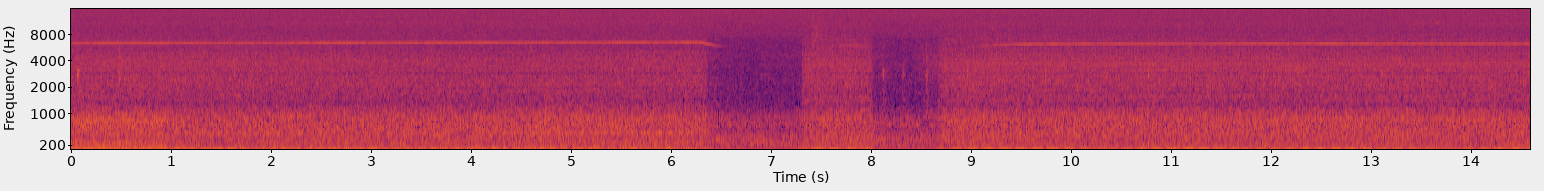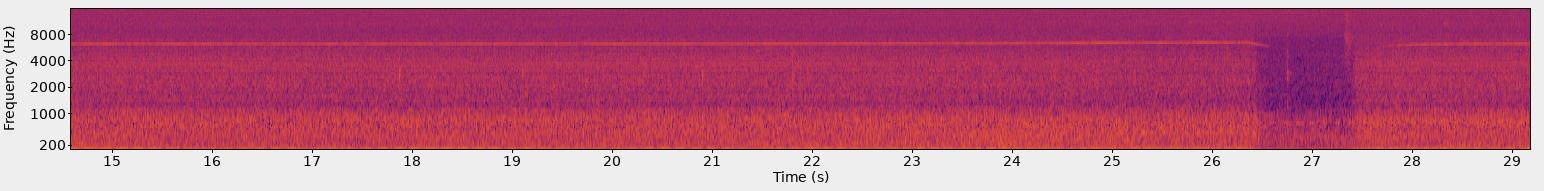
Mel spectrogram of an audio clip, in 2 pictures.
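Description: Tyres hiss on a road.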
